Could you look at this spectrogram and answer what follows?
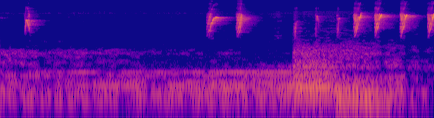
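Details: Kolibri ninja sunbird kept in a cage, sounds played to coax a reluctant bird into song: a few isolated sharp high chips, then a quickening run of bright, clipped tweets near the end over a faint low hum.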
